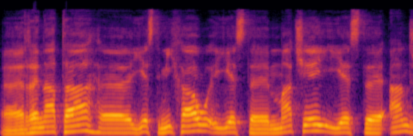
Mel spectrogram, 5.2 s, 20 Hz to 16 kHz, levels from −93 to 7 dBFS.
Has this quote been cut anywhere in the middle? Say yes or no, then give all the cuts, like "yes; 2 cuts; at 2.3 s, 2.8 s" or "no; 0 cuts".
no; 0 cuts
